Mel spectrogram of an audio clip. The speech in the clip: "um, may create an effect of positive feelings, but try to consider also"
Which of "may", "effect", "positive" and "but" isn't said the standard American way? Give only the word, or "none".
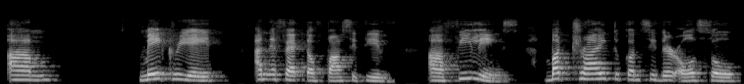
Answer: positive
